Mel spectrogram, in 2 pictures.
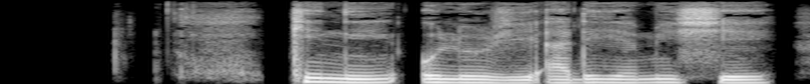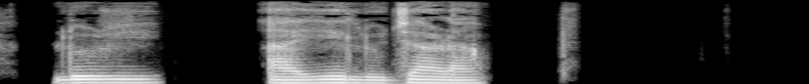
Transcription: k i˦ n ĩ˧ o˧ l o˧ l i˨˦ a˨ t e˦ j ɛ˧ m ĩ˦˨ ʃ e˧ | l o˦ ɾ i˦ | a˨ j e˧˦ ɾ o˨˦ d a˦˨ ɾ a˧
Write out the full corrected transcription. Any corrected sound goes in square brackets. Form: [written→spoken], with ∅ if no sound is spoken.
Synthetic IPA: k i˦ n ĩ˧ o˧ l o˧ [l→ɾ] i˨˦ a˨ [t→d] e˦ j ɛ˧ m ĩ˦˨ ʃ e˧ | l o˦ ɾ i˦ | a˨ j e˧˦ [ɾ→l] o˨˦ [d→d͡ʒ] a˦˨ ɾ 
